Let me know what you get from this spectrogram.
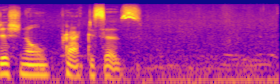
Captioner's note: background Foreign Language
